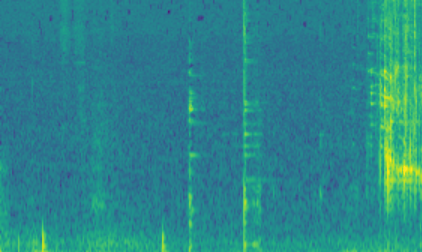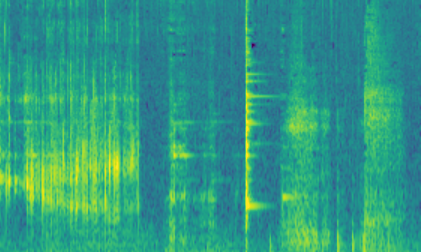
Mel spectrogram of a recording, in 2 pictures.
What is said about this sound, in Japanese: どうですかね今注いだ音はいい音が取れましたでしょうか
